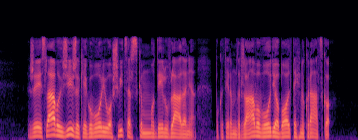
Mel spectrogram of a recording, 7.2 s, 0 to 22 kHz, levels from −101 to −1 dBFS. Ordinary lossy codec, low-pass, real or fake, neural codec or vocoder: MP3, 48 kbps; 7.2 kHz; real; none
